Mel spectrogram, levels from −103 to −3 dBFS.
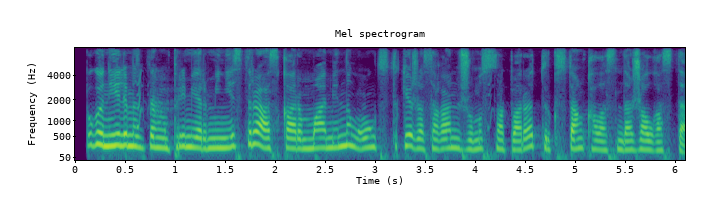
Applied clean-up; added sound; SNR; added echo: neural mask model DeepFilterNet 3.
